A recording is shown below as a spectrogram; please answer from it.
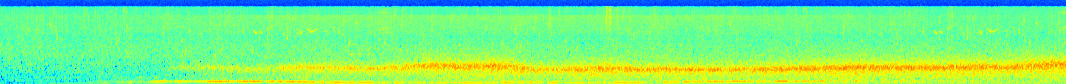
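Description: A gust of wind builds over the first couple of seconds into a steady howl that wavers and swells again near the end. Beneath it a low droning tone steps down in pitch and back up.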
